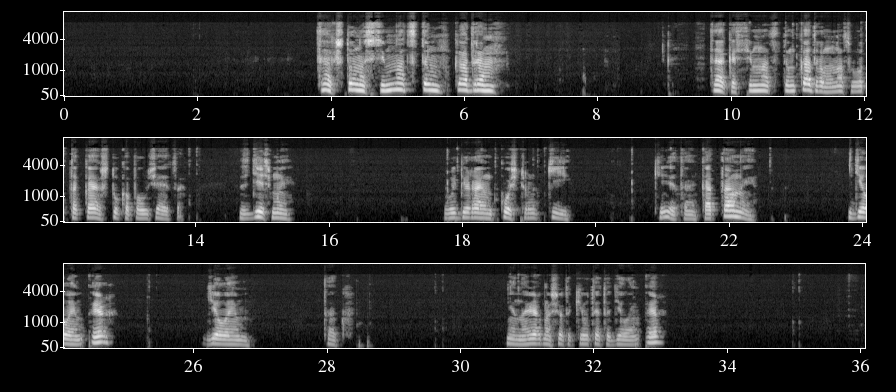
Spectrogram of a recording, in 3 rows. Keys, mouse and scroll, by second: 2.0 click, 3.6-4.7 scroll down 3, 4.2-6.8 scroll up 2, 4.7 shift+middle click, 9.1-10.2 scroll up 2, 10.2 scroll up 2, 10.3 shift+middle click, 12.0 click, 13.8 click, 18.0 middle click, 19.1 shift+click, 20.9 shift+click, 21.1 middle click, 24.2 r, 28.4 r, 30.5 click, 32.5 r.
